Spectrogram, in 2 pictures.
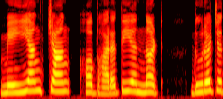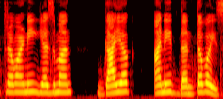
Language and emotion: Goan Konkani, neutral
